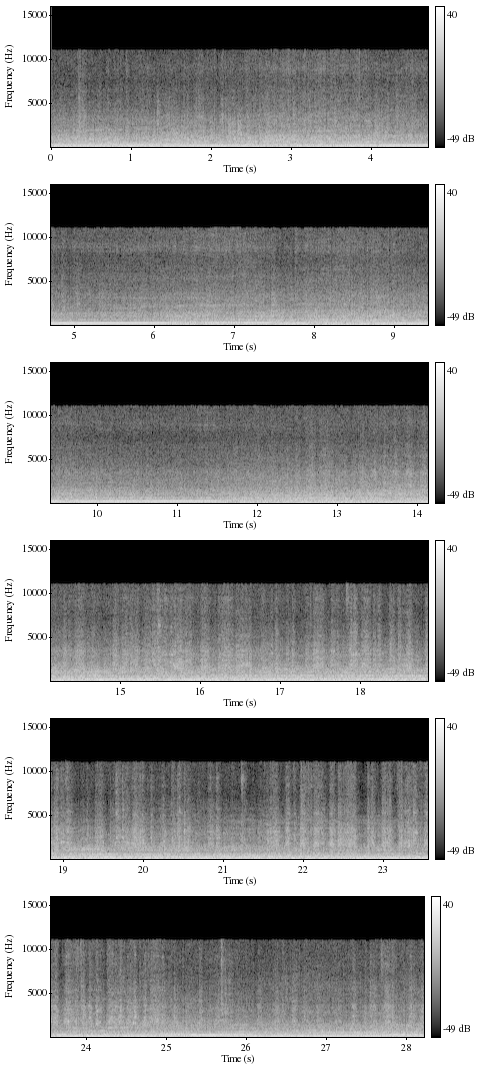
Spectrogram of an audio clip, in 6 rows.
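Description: BMW E36 coupe's engine driven hard on a racetrack, its pitch climbing under acceleration with a drop at an upshift about seven seconds in, rising again, easing in the middle and building once more near the end. Heard from inside the stripped, roll-caged cabin over a steady rush of road and wind noise.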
